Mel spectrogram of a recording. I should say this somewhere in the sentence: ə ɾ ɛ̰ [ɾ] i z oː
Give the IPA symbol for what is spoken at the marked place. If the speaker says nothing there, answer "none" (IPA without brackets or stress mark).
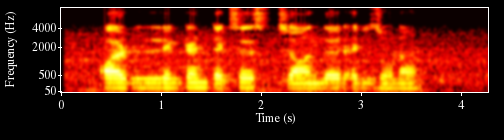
ɾ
